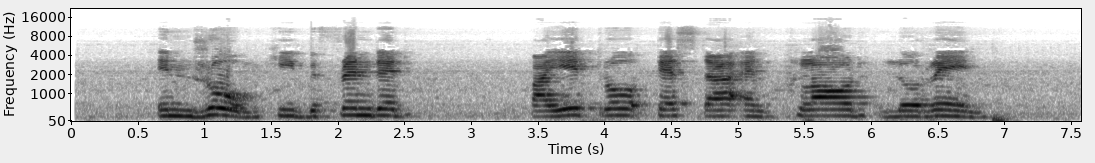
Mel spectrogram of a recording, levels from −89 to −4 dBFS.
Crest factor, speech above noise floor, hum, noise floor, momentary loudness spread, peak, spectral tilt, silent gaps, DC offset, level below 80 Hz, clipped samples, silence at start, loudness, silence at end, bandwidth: 14 dB; 29 dB; none; -43 dBFS; 11 LU; 0 dBFS; -5 dB/octave; none; under 0.1%; -44 dBFS; under 0.1%; 0.65 s; -13 LUFS; 0.55 s; 11.5 kHz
